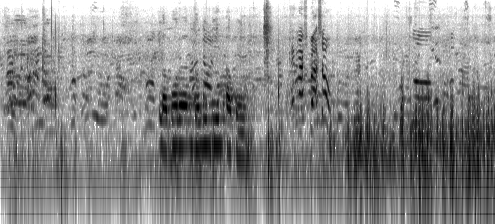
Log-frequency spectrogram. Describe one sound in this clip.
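A large crowd of people chatters and calls out outdoors.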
